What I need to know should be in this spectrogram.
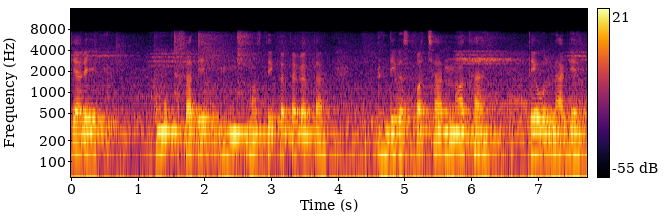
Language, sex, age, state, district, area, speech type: Gujarati, male, 30-45, Gujarat, Narmada, rural, spontaneous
